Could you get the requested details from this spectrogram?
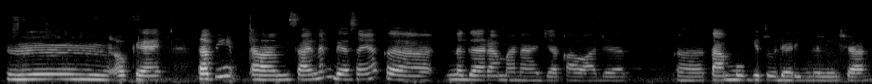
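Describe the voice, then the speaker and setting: A woman's voice: mid-range voice, steady tone, unhurried, poor audio. A woman in her twenties hosting a casual live-stream interview, chatty, eager and upbeat, talking over a video call. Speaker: host.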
